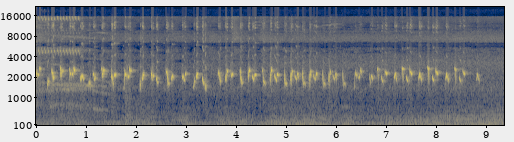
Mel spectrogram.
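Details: Yellow-vented bulbul female in breeding condition calling males, recorded as a lure; a steady run of quick, bubbly chirped notes, several per second, each sliding up and down, continuing for about nine seconds.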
